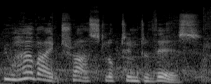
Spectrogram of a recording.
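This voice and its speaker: Flamboyant, smug, high-voiced aristocrat. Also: male voice, sing-song, a little slow, background noise. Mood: smug, teasing. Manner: pompous, teasing, theatrical. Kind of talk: video game cutscene acting.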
